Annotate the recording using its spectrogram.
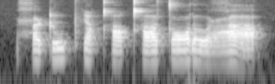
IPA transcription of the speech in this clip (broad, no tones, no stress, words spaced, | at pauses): ħɤʈupʰi qʰaqʰɤ tɔ ɾɤʊ̯ʕa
